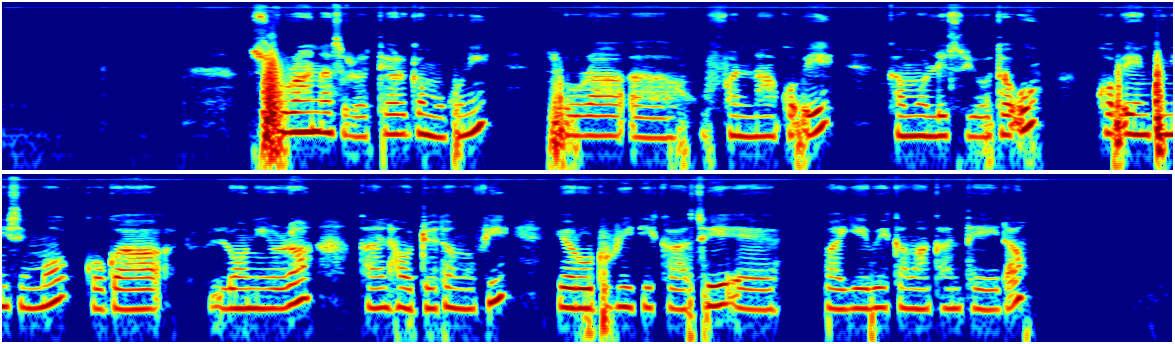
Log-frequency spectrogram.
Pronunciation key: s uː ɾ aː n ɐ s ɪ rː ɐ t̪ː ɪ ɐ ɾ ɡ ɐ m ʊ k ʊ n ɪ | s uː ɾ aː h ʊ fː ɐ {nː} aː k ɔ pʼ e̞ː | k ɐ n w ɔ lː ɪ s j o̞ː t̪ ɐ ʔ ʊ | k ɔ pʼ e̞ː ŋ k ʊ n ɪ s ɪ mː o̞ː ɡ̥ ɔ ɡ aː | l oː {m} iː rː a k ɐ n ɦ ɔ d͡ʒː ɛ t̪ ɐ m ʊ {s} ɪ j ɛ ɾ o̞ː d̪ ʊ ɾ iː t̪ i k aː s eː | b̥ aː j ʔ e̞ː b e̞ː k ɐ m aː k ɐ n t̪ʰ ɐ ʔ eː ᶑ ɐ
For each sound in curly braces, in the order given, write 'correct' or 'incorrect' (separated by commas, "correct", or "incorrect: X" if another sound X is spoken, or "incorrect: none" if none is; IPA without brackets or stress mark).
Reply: correct, incorrect: n, incorrect: f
